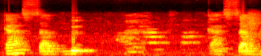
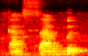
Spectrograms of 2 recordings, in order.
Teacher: Di sini yaitu huruf ba. Huruf ba-nya itu kan tadinya kan berharokat fathah ya, kasaba ini. Tetapi karena berada di akhir ayat, maka dibaca wakof, akhirnya menjadi kasab ya. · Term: qolqolah kubro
